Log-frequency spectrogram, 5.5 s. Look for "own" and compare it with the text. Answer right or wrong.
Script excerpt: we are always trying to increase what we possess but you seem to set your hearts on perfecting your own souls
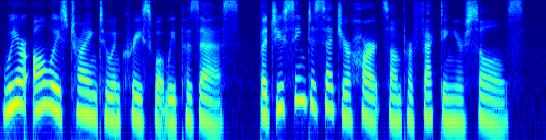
wrong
